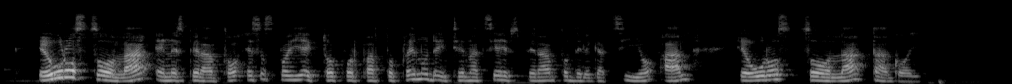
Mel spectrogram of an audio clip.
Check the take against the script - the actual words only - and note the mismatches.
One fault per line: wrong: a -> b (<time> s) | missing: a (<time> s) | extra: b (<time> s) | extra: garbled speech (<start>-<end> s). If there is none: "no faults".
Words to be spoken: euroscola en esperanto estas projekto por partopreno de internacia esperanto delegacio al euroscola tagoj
no faults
